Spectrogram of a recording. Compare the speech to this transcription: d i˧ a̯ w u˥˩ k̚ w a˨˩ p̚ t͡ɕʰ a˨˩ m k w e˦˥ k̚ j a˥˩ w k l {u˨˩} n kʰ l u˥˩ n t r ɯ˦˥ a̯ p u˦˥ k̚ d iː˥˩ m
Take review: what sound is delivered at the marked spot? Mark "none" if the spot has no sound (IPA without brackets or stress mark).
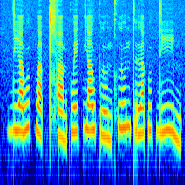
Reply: u˨˩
